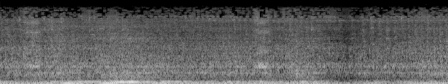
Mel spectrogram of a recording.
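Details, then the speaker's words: 1965 Ford Mustang with Edelbrock carburettor, V8 idling on only a few cylinders: lumpy, loping, shaking idle that nearly dies when one side is sprayed; suspected blocked idle circuit on the other side. "that side almost kills [Applause] it and that Pi the re up so um my guess is this side of the idle circuit is blocked somewhere and this so it's just really trying to idle on one side"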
